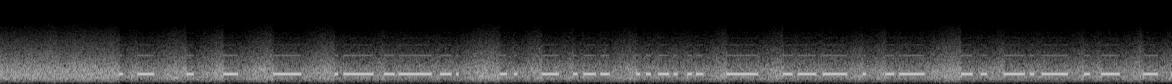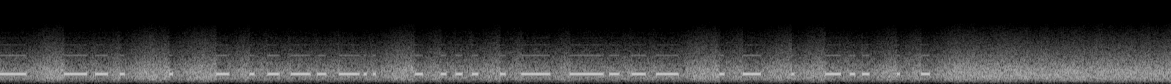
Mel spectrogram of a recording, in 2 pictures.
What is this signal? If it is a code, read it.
Beeps of irregular length, with radio static and a narrow filter. There is no code.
